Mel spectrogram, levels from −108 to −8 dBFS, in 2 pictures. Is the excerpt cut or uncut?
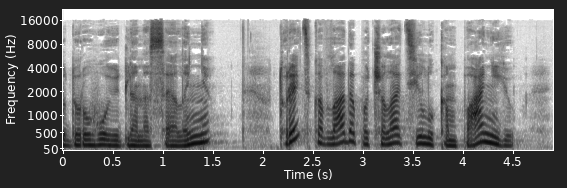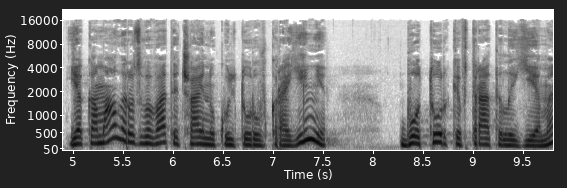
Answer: uncut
